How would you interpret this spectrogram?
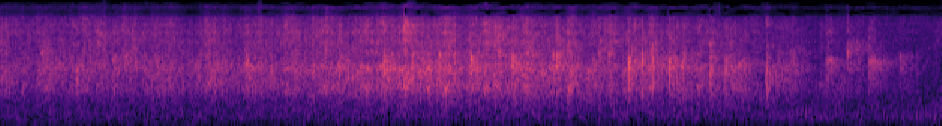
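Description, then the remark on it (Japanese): Sustained applause from a large audience welcoming a lecturer at a Seicho-no-Ie event, a steady dense patter of many hands clapping that swells slightly in the middle and holds throughout, with no talking over it. “皆様、絶大なる拍手でお迎えください。”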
